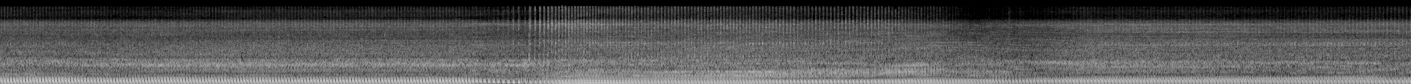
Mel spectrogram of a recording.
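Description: Engine of a 7.5 hp power weeder (walk-behind rotary tiller) running steadily while working a flooded rice paddy. Its note dips sharply and recovers about five seconds in, then shifts again a few seconds later.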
